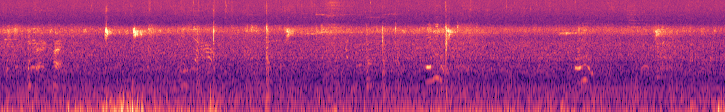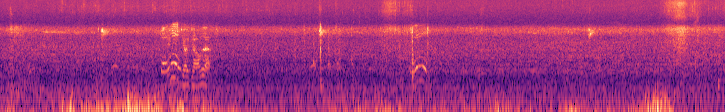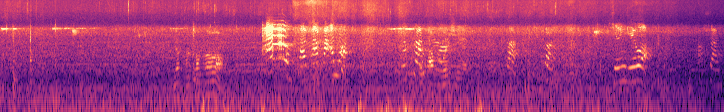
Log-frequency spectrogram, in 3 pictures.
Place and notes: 介壽澳口公園, Nangan Township - Children's play area
in the Park, Children's play area, Birds singing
